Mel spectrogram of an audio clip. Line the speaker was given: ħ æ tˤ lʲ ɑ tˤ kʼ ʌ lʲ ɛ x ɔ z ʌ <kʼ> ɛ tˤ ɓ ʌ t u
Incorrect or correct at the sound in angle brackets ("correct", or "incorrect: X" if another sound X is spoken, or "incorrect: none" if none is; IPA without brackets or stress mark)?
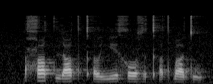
correct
